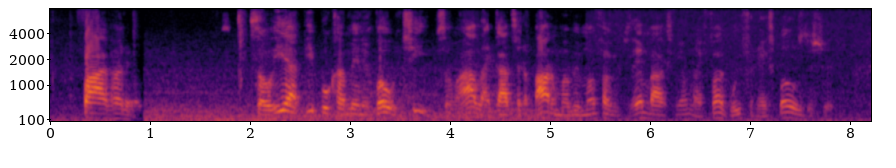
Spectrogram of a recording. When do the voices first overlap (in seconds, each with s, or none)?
none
